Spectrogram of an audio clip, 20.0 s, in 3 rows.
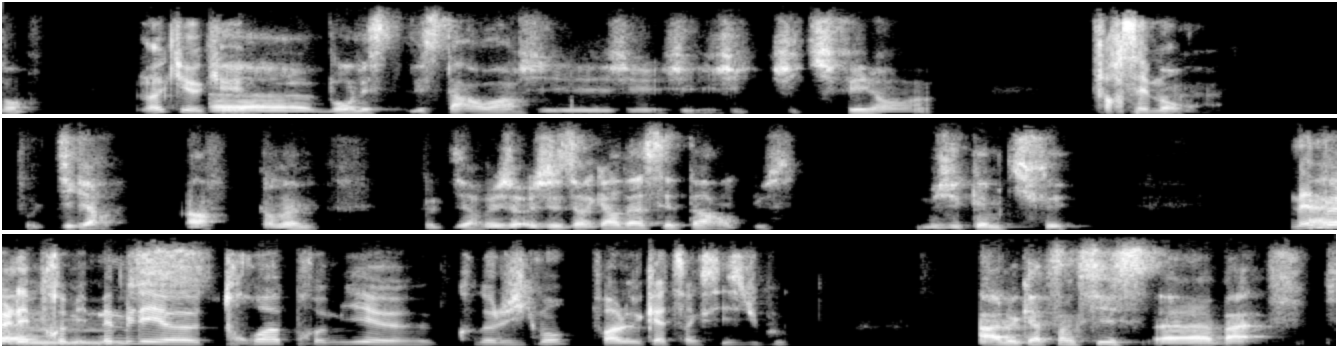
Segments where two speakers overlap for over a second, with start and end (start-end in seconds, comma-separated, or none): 13.2-14.4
